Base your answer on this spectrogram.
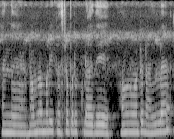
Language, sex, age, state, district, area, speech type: Tamil, female, 30-45, Tamil Nadu, Mayiladuthurai, rural, spontaneous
